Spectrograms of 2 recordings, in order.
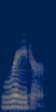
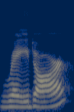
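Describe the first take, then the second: First: Raider softer, with a reduced der; RAY-der, weak falling end; unstressed ending contrast. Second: Radar with full DAR, tune rising; RAY-DAR, second vowel open and unreduced; secondary stress contrast. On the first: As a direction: let the second syllable of raider drop away. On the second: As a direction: keep both syllables of radar clear. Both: Shown as a demonstration. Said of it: "hear the difference between".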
